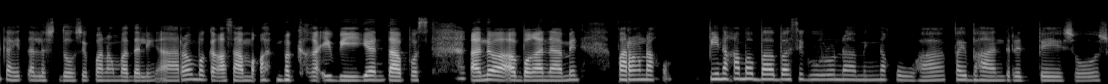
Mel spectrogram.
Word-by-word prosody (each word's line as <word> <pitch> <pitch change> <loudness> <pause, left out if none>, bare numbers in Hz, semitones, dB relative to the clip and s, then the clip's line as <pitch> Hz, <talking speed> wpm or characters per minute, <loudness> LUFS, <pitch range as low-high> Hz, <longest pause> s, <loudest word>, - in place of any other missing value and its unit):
kahit 195 -2 -5
12:00 185 0 -5
pa 185 0 -2
ng 180 0 -6
madaling 180 0 -2
araw, 205 +6 0
magkakasama 185 -5 +1
kaming 205 +2 -4
magkakaibigan 195 +1 +2
tapos 190 +1 +4 0.4
ano, 205 +3 +8
aabangan 190 -1 +5
namin. 210 +3 -2 0.4
Parang 220 0 +4
naku 220 +2 -3 0.4
pinakamababa 245 -2 +1
siguro 225 -1 -8
naming 215 -1 -7
nakuha 195 -2 -7
₱500 190 -3 -5
195 Hz, 110 wpm, -25 LUFS, 185-215 Hz, 0.4 s, ano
